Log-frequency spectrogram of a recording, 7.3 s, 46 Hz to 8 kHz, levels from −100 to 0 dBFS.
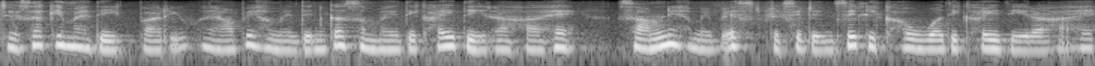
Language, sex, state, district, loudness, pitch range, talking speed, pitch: Hindi, female, Delhi, New Delhi, -18 LUFS, 170-210 Hz, 220 wpm, 190 Hz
